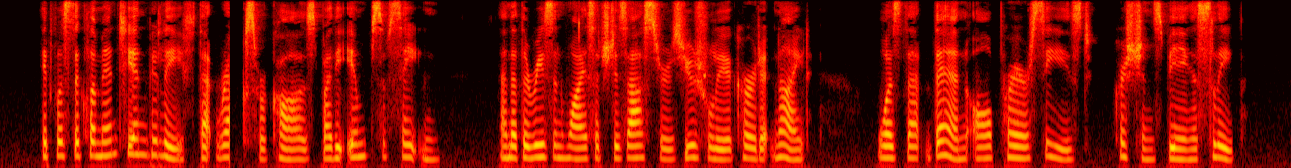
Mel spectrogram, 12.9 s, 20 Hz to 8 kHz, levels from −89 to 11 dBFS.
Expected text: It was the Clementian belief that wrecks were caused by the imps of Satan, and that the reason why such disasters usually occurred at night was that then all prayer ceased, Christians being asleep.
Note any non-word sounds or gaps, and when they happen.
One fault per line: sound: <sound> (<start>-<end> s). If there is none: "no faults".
sound: dropout (2.3-2.4 s)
